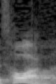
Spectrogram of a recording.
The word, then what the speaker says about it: 서안: 시안이라고 했는데 뭐 시안, 중국어 발음으로 시안이고요. 그 다음에 보통 이제 서안, 한자 발음은 서안 그렇게 이야기를 하고 있습니다.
